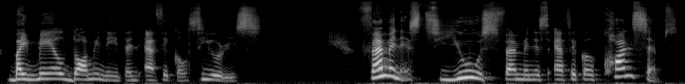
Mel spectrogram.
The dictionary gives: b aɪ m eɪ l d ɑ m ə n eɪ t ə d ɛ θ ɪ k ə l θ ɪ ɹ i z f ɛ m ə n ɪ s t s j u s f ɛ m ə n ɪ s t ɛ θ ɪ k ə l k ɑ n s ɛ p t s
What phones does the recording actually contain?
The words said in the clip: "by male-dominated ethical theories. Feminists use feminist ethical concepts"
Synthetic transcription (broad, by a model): b aɪ m eɪ l d ɑ m ə n eɪ t ə d ɛ θ ɪ k ə l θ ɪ ɹ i s f ɛ m ə n ɪ s t s j u s f ɛ m ə n ɪ s t ɛ θ ɪ k ə l k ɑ n s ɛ p t s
